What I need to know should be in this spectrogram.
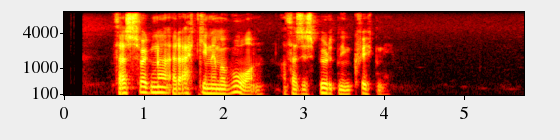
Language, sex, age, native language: Icelandic, male, 30-39, Icelandic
